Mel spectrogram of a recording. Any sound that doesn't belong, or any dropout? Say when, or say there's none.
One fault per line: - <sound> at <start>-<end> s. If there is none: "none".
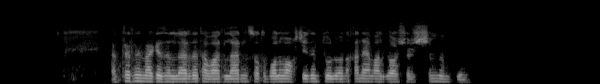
none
